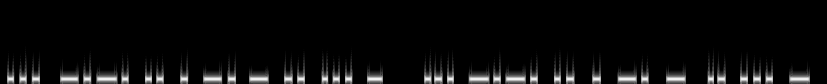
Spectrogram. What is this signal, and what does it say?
Morse code, heard as a keyed tone, about 19 wpm, 250 Hz. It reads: SCIENTIST SCIENTIST
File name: morse / morse-training-20WPM-3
